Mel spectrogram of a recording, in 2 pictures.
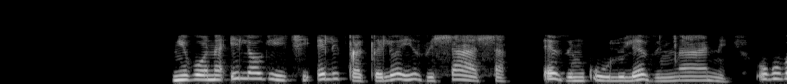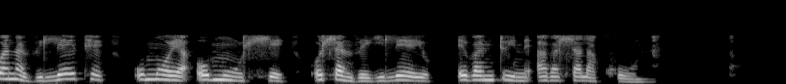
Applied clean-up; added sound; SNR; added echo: none; none; none; none.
